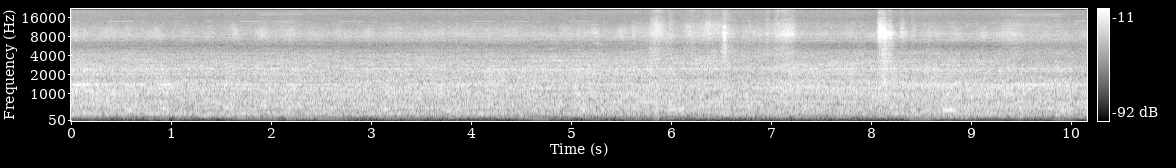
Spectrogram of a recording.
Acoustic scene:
subway train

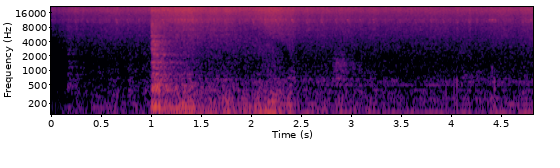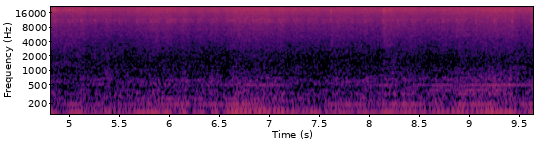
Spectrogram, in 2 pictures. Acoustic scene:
elevator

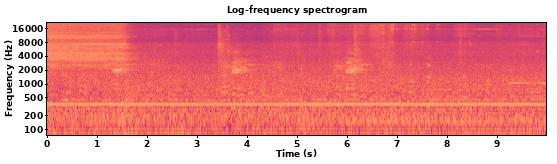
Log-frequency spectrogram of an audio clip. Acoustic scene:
subway train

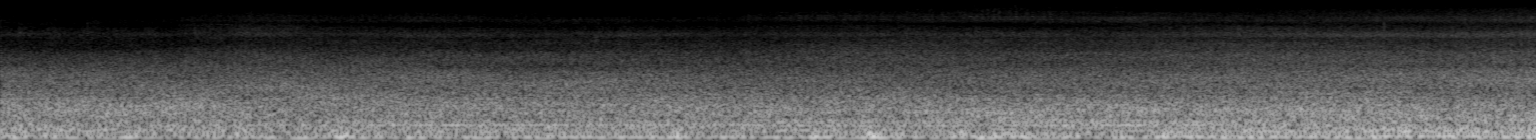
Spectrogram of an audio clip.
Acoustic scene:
street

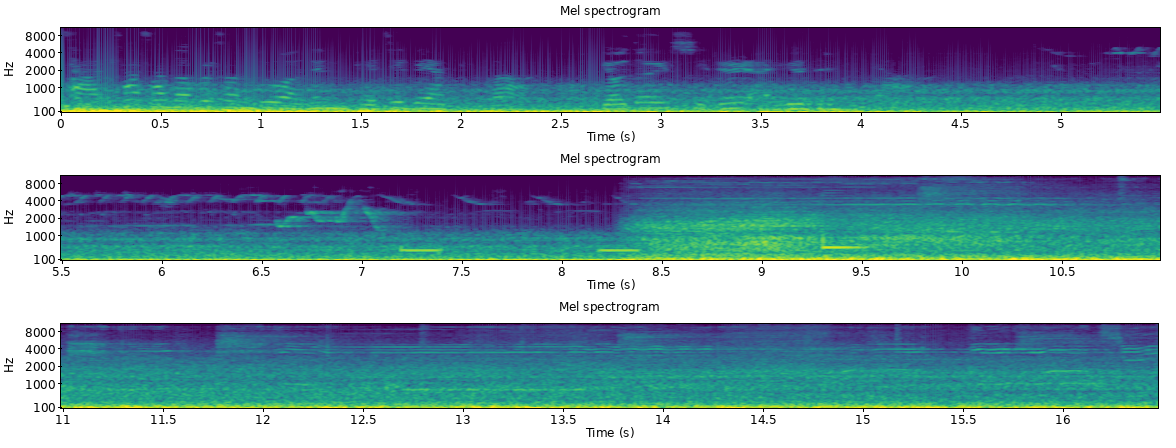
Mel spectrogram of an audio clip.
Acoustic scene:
car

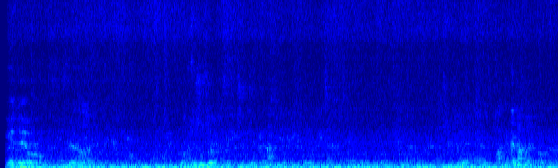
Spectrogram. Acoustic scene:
restaurant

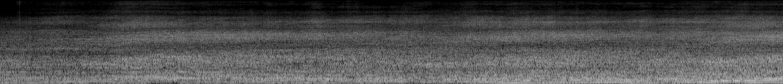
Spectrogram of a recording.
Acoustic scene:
street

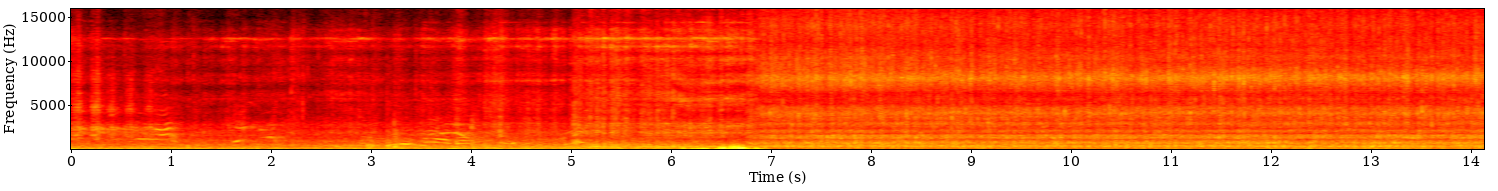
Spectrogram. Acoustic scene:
park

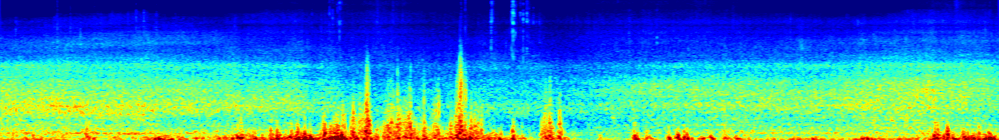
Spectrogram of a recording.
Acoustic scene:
street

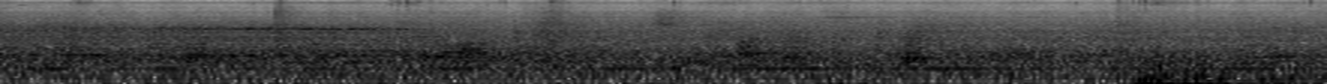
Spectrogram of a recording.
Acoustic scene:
subway station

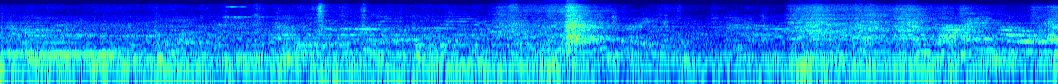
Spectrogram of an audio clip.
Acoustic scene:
crowded indoor space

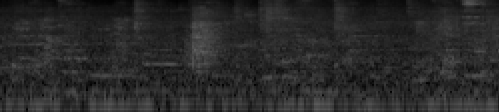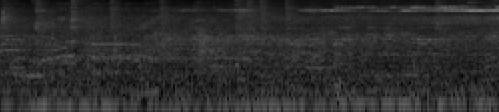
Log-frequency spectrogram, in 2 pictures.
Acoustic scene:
cafe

